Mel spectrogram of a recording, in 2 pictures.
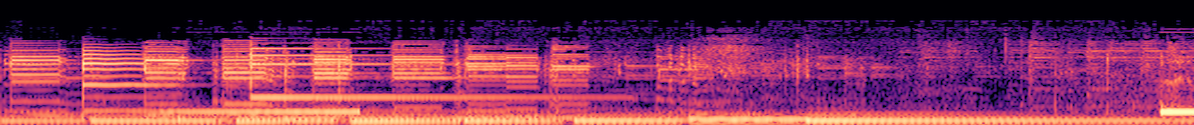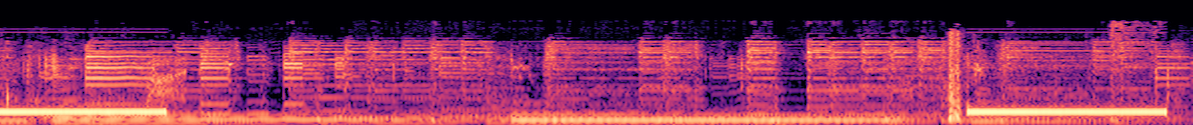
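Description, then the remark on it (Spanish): A telephone ringback plays while a call is placed: a continuous, fairly loud electronic tune of steady sustained tones shifting in pitch, with no voices over it. “así que bueno, a ver si nos coge el teléfono y a ver cómo se va a organizar estas vacaciones y si nos da alguna recomendación.”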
